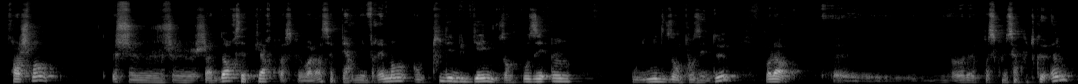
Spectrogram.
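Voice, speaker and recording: A man's voice: lowish voice, expressive, moderate pace, a little mellow. French guy hyped about his card deck, lots of euh, echoey room. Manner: enthusiastic, frequent fillers and self-corrections. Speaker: card game deck presenter. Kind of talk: casual deck explanation.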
